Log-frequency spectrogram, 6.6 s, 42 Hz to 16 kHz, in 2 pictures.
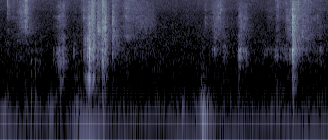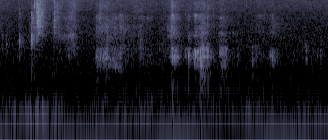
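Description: Faint rustling and scattered light ticks of a card panel being handled as 3D foam adhesive pads are pressed onto it, about half a dozen soft sounds in all.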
